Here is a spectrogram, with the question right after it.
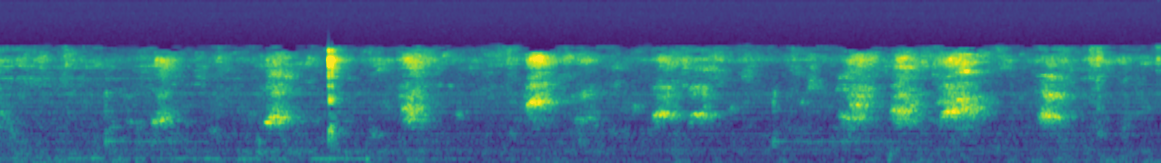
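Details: Newborn Maltese puppies, four of them, at play: short high squeaky whimpers come in bursts about every half second to a second, with a soft background hum.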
